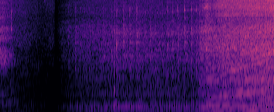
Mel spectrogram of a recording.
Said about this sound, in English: I'm pretty sure there's a health and safety consequence for using a chainsaw in a concrete car park.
